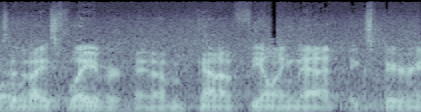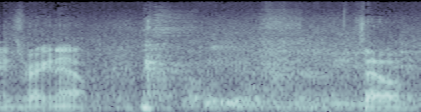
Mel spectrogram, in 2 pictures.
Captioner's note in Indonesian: tertawa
